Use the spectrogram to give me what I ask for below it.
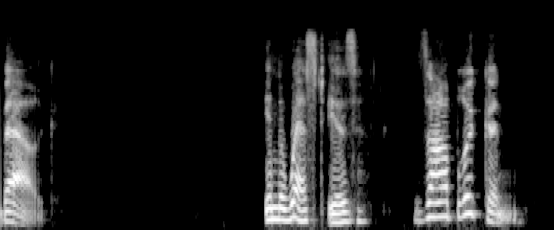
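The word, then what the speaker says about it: Saarbrücken: in the West is za Buchan say za Buchan you notice that the S at the beginning is pronounced like our z as in zipper za say za nothing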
